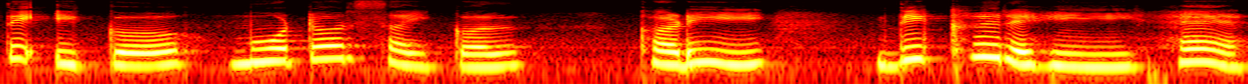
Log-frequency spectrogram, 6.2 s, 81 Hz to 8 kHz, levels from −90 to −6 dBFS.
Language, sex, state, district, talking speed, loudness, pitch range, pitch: Punjabi, female, Punjab, Kapurthala, 65 wpm, -16 LUFS, 225-280 Hz, 240 Hz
